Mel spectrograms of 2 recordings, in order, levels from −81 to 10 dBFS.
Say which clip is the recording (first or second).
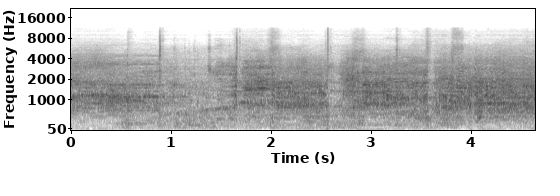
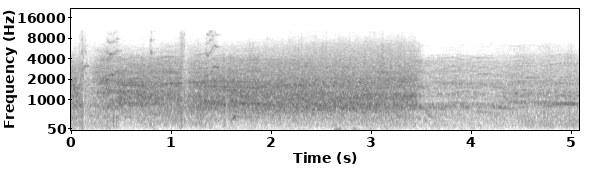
second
